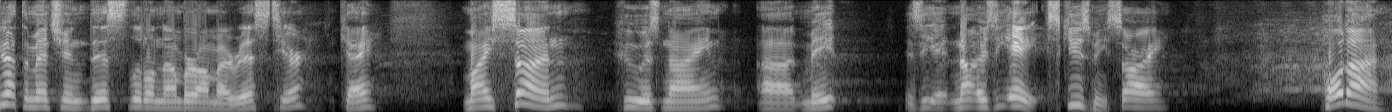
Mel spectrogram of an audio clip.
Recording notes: This is a recording of CSU Chi Alpha's Outpost service recorded on 04/20/22.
